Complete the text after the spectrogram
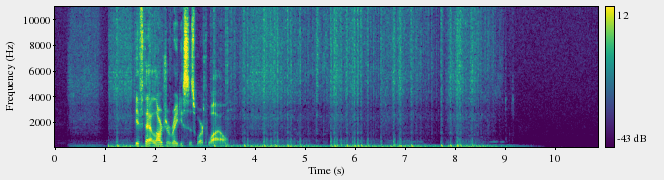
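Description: Laser shots and explosions boom and crackle in a video game.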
